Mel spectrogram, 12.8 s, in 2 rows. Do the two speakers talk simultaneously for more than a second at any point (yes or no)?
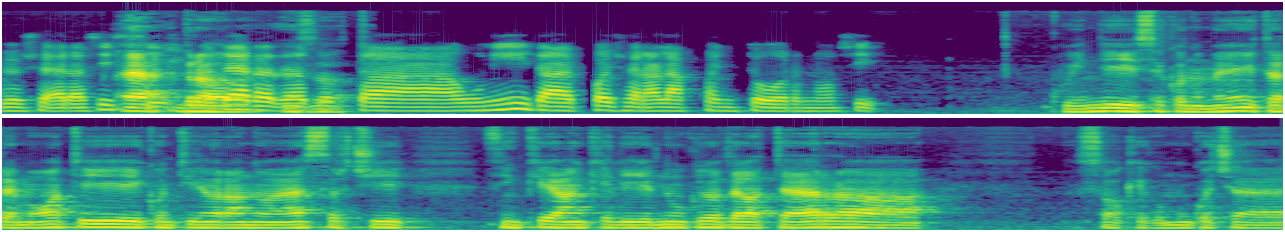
yes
